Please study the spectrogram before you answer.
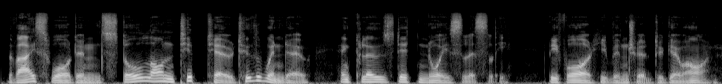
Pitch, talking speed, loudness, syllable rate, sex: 95 Hz, 165 wpm, -18 LUFS, 4.9 syllables/s, male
